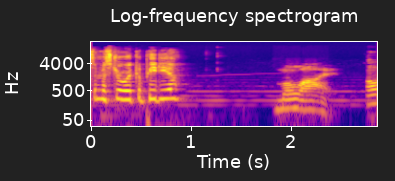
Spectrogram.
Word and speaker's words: moai: how you pronounce it is that how you pronounce it mr wikipedia moai all right there you go thank you very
